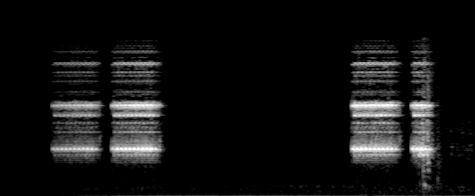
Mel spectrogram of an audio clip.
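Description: A telephone rings with a classic double ring, two short bursts, a pause, then two more bursts. The ringing is clear, with no voices.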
